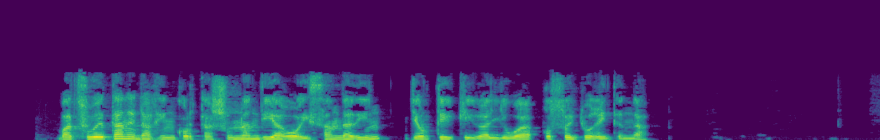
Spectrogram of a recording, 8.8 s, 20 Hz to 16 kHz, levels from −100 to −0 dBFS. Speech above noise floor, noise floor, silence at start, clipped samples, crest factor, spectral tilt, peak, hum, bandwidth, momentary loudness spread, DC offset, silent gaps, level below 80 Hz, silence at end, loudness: over 73 dB; under -90 dBFS; 0.6 s; under 0.1%; 18 dB; -5.5 dB/octave; 0 dBFS; none; 7.8 kHz; 10 LU; under 0.1%; none; -56 dBFS; 2.35 s; -17 LUFS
